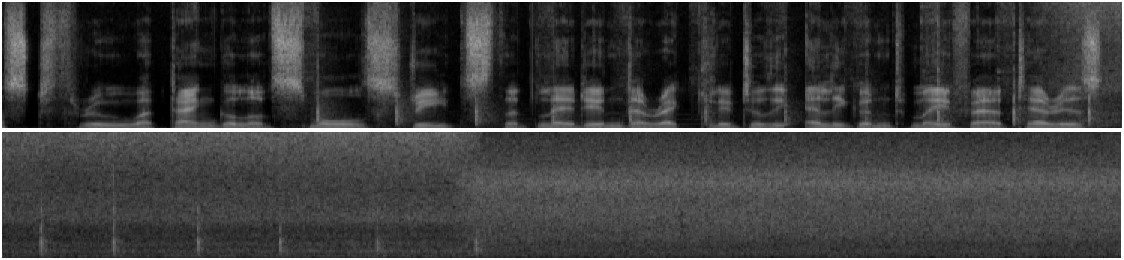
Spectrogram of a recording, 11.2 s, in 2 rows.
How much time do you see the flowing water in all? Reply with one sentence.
The flowing water can be heard for 6 seconds in total.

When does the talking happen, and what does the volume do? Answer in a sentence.
You can hear the talking from 0.0 to 5.5 s, at a steady volume.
